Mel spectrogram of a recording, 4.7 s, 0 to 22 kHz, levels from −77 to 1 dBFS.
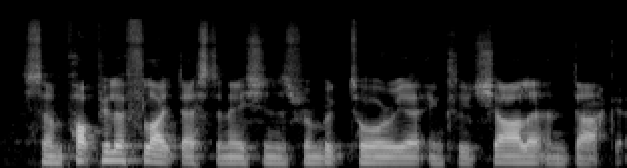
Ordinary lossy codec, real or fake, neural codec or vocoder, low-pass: none; real; none; 14.4 kHz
